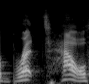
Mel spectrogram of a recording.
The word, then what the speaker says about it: Toth: So, it was Brett Toth or Brett Tal as the Eagles pronunciation guide indicates who was first up at left guard.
